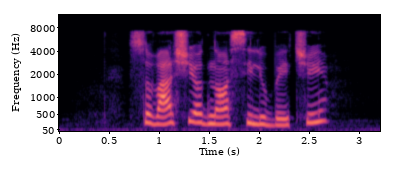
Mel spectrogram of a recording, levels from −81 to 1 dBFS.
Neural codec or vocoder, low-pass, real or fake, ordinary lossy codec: none; 7.2 kHz; real; none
